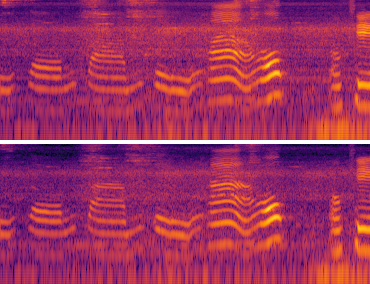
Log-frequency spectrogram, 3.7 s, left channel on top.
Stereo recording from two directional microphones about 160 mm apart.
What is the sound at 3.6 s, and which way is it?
Speech, 25° right (ahead or behind).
